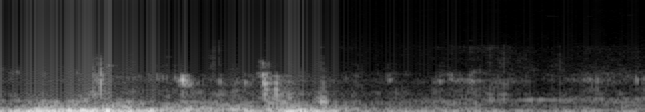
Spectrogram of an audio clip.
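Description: Muffled underwater sound picked up by the microphone of a DJI Osmo Action camera submerged without a waterproof case: low sloshing water rumble with a few knocks in the first second and a half, then quieter.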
